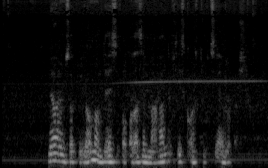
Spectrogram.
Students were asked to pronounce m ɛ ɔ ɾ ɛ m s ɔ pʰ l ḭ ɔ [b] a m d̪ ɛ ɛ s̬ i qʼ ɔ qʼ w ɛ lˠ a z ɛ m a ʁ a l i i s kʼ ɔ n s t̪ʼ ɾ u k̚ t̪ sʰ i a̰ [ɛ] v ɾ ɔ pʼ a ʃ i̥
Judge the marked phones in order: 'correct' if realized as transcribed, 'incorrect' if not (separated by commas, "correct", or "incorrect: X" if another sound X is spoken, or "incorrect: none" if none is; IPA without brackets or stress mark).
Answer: incorrect: m, correct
